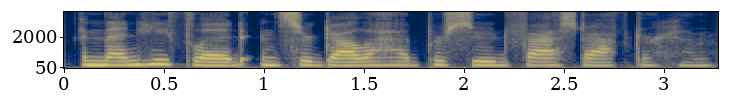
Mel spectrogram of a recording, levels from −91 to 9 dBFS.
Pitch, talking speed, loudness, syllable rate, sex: 195 Hz, 200 wpm, -15 LUFS, 4.9 syllables/s, female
